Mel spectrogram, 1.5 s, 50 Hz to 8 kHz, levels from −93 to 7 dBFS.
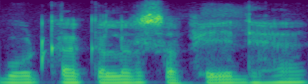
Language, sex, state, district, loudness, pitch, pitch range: Hindi, male, Jharkhand, Ranchi, -16 LUFS, 115 Hz, 110-115 Hz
